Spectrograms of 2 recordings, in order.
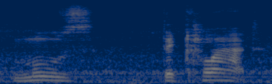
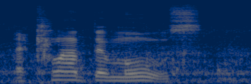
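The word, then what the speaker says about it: Éclade de moules: So we're going to do some cooking, and we think the French word for it is Moules d'Eclade. Eclade de Moules, the wife is telling me.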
